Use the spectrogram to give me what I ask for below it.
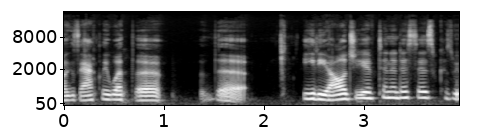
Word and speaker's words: tinnitus: We say tinnitus only because itis suggests that there's an inflammation of something.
